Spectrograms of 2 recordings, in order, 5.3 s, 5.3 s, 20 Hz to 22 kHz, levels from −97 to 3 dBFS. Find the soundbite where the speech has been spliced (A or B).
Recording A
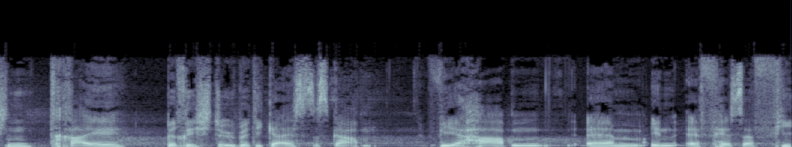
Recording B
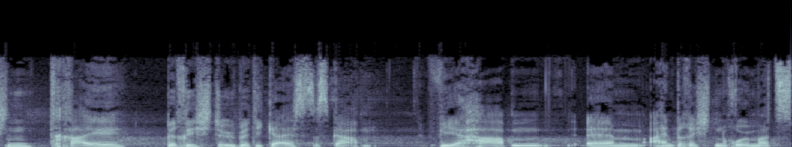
A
